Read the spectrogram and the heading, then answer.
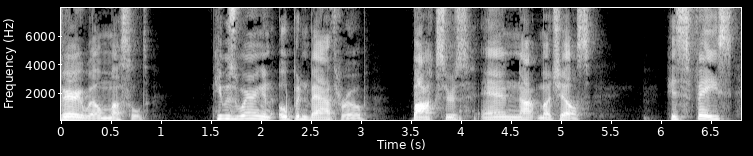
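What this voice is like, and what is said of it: Usual voice. Nothing is said of it.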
